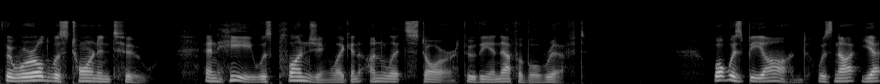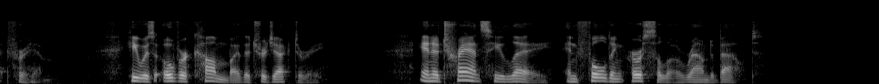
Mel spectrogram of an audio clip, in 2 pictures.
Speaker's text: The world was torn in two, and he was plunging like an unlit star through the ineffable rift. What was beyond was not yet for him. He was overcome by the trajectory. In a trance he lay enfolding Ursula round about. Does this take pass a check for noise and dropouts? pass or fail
pass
